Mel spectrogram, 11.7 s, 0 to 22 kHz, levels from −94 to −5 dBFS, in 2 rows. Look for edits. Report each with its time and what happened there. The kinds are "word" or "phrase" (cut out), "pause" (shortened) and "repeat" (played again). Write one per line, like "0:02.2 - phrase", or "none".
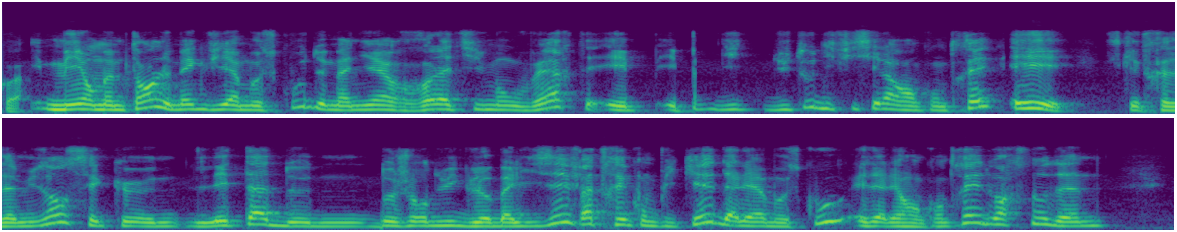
0:03.5 - word
0:07.8 - word
0:08.7 - phrase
